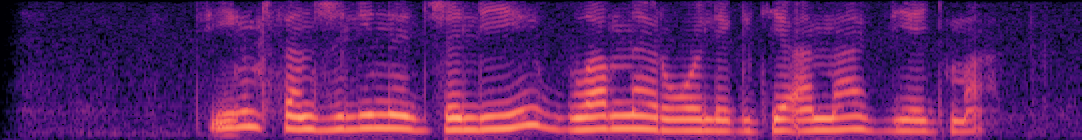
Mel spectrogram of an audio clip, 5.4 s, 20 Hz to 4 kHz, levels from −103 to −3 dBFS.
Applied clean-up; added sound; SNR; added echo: none; none; none; none.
